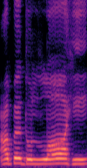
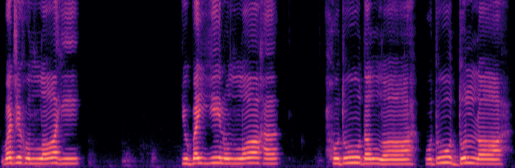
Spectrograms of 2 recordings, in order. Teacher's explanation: لفظ الجلالہ سے پہلے پیش ہے تو یہ لام ہم پر پڑھیں گے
